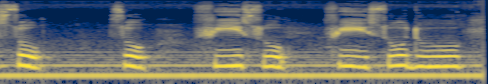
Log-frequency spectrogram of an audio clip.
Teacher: अरबी में तफखीम कहते हैं मोटा पढ़ने को, हैवी साउंड। तो यहाँ पे आपने साद को भी हैवी साउंड के साथ पढ़ना है। सू नहीं कहना है, वरना तो सीन की साउंड बन जाएगी।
